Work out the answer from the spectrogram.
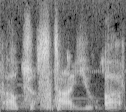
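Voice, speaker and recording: A man's voice: lowish voice, sing-song, slow pace, fairly bright tone, slightly rough, faint music behind, full character voice, rough recording. An actor playing a stern, commanding male civil guard in a radio drama, curt and authoritative.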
